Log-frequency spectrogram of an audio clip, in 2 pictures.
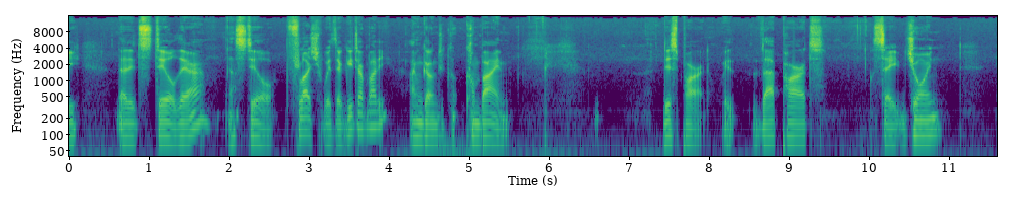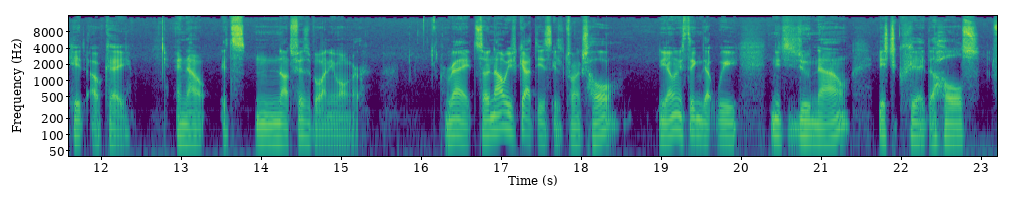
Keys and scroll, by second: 22.6 c.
